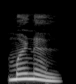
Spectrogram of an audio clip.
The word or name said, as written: ಮೂನೆಲ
